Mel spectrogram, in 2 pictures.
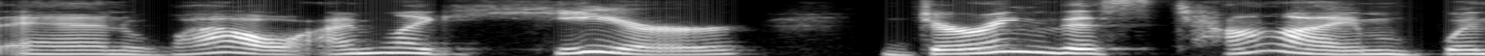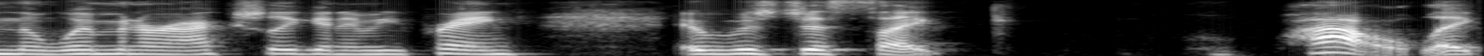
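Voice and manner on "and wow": ordinary delivery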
